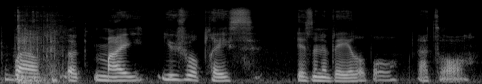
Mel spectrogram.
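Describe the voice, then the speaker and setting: A woman in middle age playing a restrained, uneasy wife who is gently exasperated, acted naturalistically for audio drama with a hesitant manner. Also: lowish voice, slow pace, a little hiss or hum. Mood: hesitant, probing.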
